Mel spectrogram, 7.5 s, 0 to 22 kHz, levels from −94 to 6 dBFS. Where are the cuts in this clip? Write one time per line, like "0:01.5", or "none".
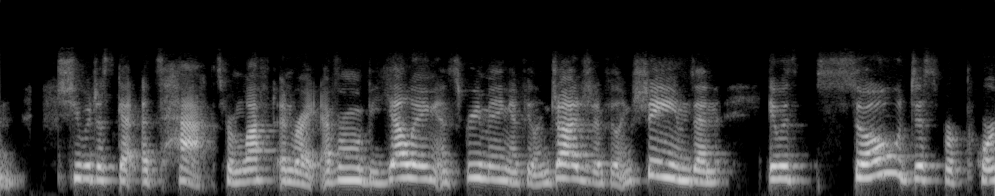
0:05.6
